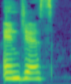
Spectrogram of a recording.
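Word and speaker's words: ignis: It is known for this name that the Latins use for fire, Angus. I think I'm saying this wrong. I think it's not Angus. I have to edit this. Okay. Fire, Ingus, and it is the root word of the English word that got the words ignite, ingenious, and ignition.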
